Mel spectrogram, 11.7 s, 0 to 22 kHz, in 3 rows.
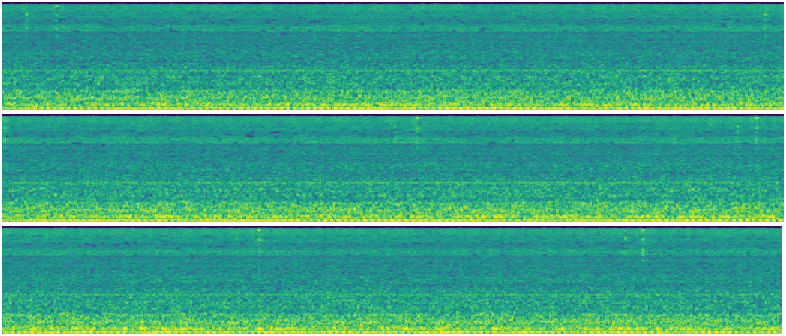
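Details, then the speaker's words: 2017 Chevrolet Equinox 2.4 AWD with used replacement engine (130,000 km) after the original failed from a frozen, plugged PCV system that blew the rear main seal; a brief P0300 misfire on cylinders 3/4 cleared, now idling smoothly, running clean, no warning lights, codes cleared. "well there it is back together and running again no warning lights on cleared the codes"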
